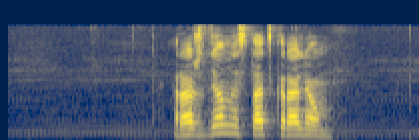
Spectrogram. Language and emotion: Russian, neutral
